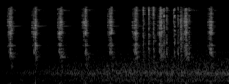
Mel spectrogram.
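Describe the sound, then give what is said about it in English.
A New Year countdown clock, set to 60 seconds for a trivia bonus round, ticks steadily, about four crisp clicks per second, with a brief flurry of quicker, overlapping ticks in the middle; clear, with no voices. “Let's put 60 seconds up on the New Year clock.”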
